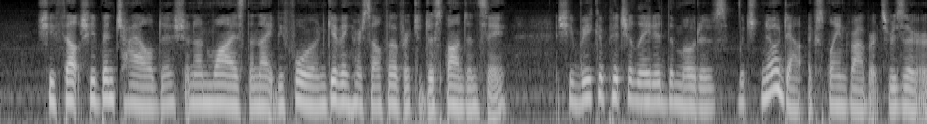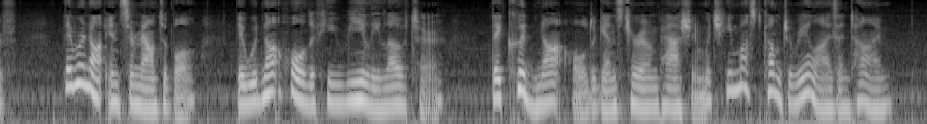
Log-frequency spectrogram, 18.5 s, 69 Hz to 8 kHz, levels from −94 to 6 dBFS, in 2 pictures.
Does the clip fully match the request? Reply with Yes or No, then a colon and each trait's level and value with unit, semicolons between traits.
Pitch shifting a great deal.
No: average, 3.8 semitones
